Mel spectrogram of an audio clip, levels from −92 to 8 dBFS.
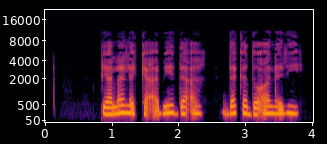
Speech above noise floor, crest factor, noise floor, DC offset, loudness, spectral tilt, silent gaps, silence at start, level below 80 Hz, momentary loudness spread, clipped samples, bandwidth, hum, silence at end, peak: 54 dB; 16 dB; -71 dBFS; under 0.1%; -18 LUFS; -6 dB/octave; none; 0.85 s; -62 dBFS; 8 LU; under 0.1%; 10.5 kHz; none; 0.25 s; -2 dBFS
